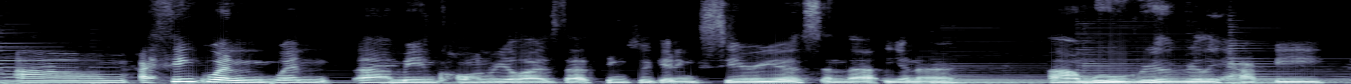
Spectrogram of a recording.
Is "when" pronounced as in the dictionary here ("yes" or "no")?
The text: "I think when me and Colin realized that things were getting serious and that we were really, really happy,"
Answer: yes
